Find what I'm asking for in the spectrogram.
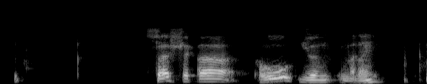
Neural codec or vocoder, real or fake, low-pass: codec, 32 kHz, 1.9 kbps, SNAC; fake; 5.4 kHz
